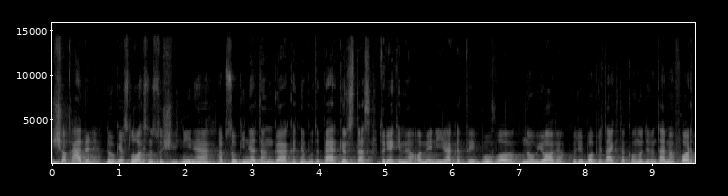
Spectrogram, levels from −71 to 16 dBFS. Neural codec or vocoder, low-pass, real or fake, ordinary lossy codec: none; 14.4 kHz; real; MP3, 96 kbps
